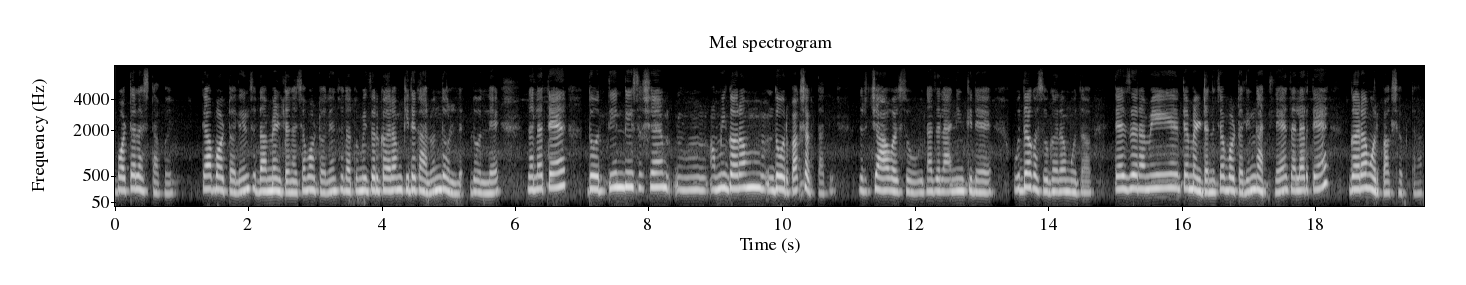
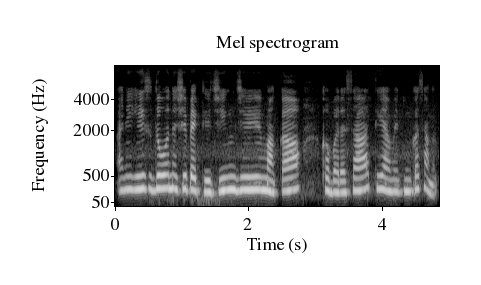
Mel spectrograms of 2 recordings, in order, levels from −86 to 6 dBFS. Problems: background sounds at intervals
